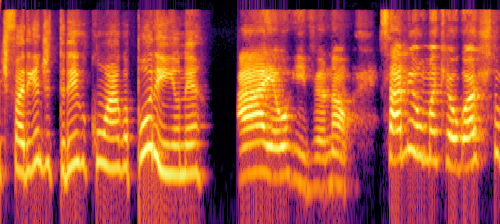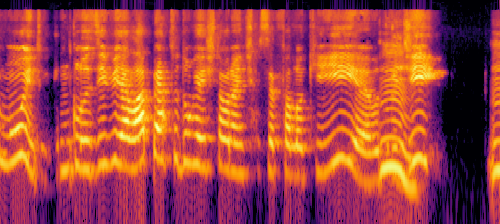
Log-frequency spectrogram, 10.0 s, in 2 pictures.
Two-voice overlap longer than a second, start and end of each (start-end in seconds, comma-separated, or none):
none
